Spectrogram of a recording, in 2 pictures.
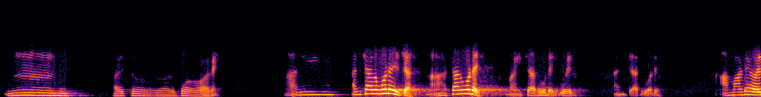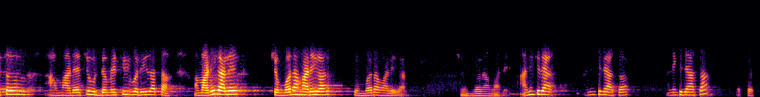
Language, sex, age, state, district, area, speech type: Goan Konkani, female, 60+, Goa, Bardez, rural, conversation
